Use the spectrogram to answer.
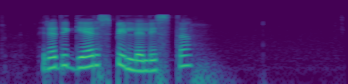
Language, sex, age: Norwegian, female, 27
